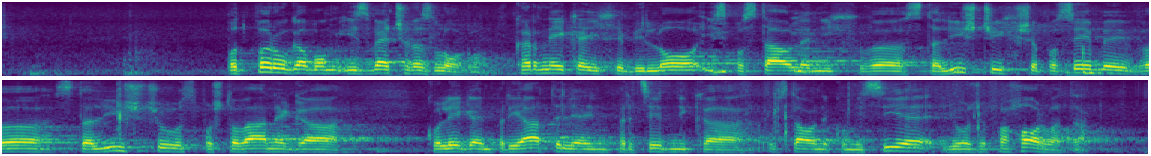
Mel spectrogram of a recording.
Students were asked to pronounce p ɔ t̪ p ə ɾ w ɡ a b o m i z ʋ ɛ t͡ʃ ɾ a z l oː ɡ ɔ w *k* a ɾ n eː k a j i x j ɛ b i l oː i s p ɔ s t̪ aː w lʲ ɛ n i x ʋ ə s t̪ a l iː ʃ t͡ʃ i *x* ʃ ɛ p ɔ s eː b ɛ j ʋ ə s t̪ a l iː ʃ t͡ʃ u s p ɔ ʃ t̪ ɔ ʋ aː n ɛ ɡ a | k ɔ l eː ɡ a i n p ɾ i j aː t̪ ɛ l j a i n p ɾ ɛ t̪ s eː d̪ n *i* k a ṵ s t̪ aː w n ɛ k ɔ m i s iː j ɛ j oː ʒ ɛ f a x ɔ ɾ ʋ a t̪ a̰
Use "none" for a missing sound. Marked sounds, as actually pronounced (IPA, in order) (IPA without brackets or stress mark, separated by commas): k, x, i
